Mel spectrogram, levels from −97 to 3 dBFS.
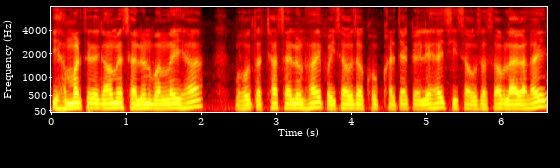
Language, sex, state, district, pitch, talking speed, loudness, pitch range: Bhojpuri, male, Bihar, Sitamarhi, 125 Hz, 200 wpm, -19 LUFS, 120-130 Hz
